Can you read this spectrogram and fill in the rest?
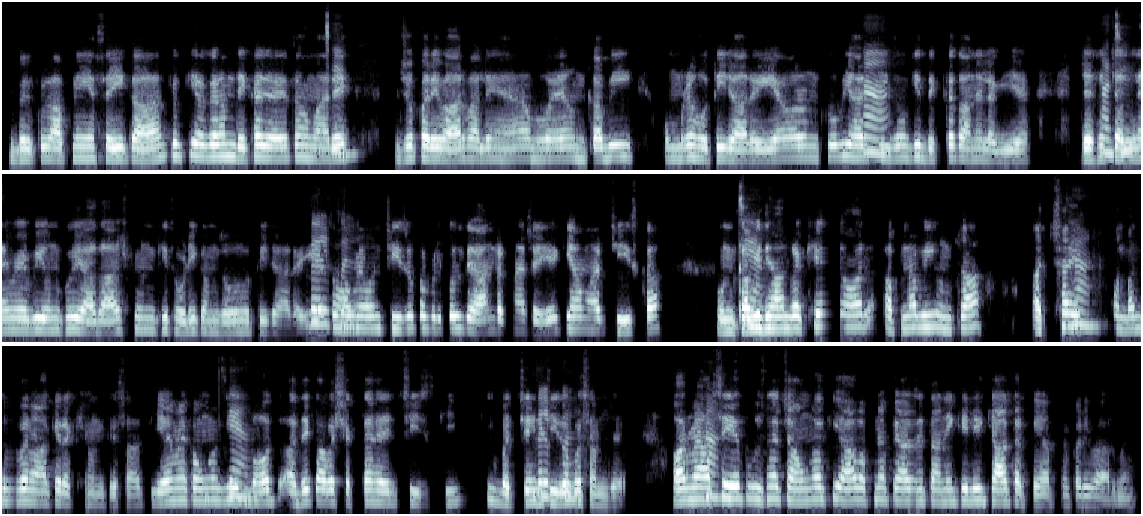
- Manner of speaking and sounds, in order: static; other background noise; distorted speech
- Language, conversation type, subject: Hindi, unstructured, आप अपने परिवार के प्रति प्यार कैसे जताते हैं?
